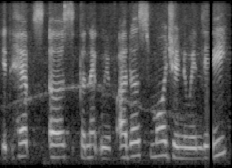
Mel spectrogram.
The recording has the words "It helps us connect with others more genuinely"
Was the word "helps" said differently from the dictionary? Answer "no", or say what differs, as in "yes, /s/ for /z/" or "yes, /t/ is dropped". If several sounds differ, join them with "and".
no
